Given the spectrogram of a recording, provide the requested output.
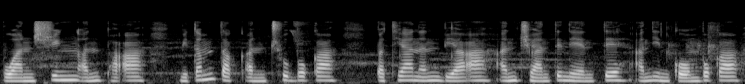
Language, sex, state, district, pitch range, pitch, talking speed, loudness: Mizo, female, Mizoram, Aizawl, 165-190 Hz, 180 Hz, 195 wpm, -18 LUFS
